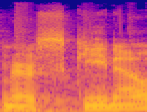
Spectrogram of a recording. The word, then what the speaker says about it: Maraschino: It's spelled the same as the neon cherries for children, but it's by the rules of Italian pronunciation, it's maraschino.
